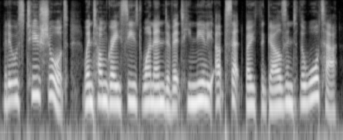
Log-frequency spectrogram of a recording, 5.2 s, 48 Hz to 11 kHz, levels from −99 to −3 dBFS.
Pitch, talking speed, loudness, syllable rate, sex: 200 Hz, 255 wpm, -16 LUFS, 5.9 syllables/s, female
